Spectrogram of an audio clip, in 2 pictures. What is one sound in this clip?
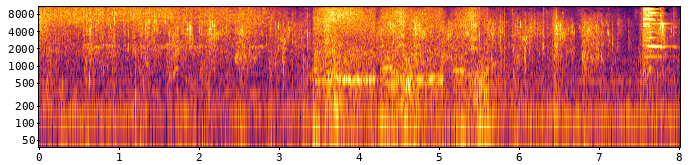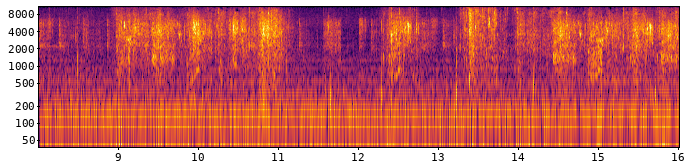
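A spray nozzle hisses in short bursts.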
